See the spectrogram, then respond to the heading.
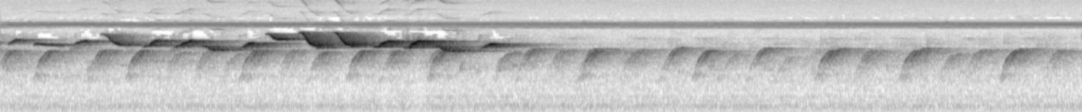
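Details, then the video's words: A Trinidad bullfinch, recently out of molt, sings at night a bright warbled run of high notes, then a fast steady series of down-slurred chips about four per second, over a faint constant high whine. "Trini Bullfinch "bullet train""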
